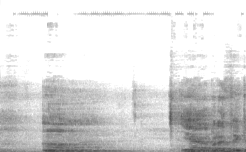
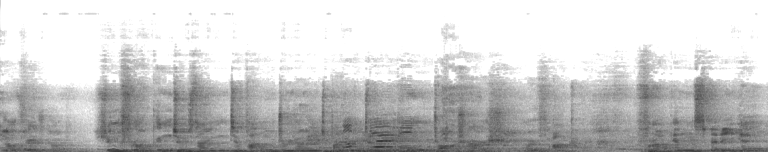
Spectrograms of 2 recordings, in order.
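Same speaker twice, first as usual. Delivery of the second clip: hammed-up mock Swedish; accento svedese; 4 dB louder than usual. Shown as a demonstration. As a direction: rattle off made-up words in a Swedish accent. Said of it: "give us your best Swedish accent".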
